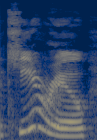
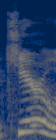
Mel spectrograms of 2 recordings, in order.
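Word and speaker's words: Kiiroo: um but we want to talk about the kiru which is actually an interactive sex toy um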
